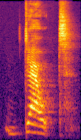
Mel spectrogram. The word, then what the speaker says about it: doubt: the first word is doubt out knowing there's a silent letter Oh hold on I'll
